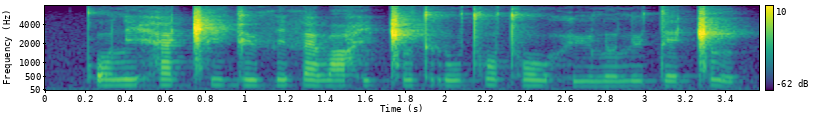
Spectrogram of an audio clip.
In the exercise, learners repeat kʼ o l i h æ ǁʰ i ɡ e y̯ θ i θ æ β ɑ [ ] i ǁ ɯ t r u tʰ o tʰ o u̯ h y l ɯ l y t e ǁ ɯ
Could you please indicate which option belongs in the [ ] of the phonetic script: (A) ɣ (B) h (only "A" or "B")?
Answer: B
